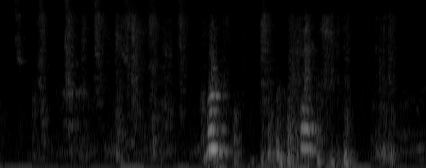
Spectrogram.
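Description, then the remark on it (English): A female full-blood Australian Shepherd, just up from snoozing, pants in quick, breathy bursts, stirring restlessly, with a couple of short whimpering whines breaking through midway. No one speaks. “I was told she's a full blood Australian Shepherd, but she.”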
